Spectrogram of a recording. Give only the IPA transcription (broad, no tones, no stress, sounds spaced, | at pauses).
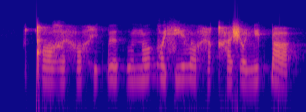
ǃ ɔ ʁ ɘ h ɔ h i k͡p ɘ | u n ɔ ɡ ɔ sʲ ɛ l ɔ h i qʰ ɛ ʃ ɔ lʲ ɛ k͡p ɑ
